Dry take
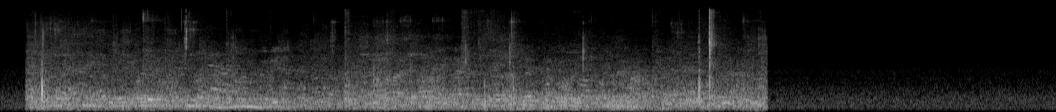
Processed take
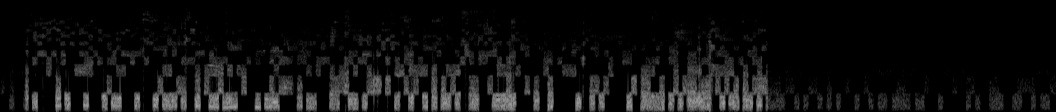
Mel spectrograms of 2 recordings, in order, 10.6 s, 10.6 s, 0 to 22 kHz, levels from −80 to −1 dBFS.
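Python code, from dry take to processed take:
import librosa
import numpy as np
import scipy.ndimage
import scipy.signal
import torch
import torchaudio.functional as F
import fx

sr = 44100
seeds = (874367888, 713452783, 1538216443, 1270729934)

y = fx.spec_dropout(x, sr, seeds[0], share_pct=62)
y = fx.slew_limit(y, sr, full_power_hz=25.0)
y = F.gain(torch.from_numpy(y), -2.0).numpy()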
